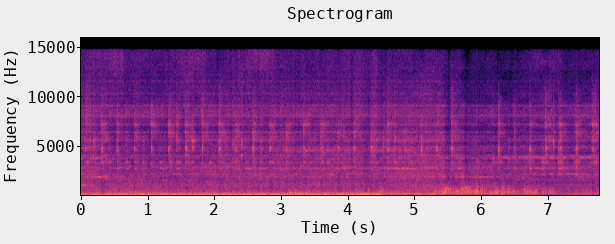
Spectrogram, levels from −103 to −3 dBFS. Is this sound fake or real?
fake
